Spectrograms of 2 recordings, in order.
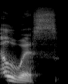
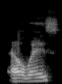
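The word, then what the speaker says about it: Elwes: what why isn't this carrie ellis is that how you say his name elways yeah always why isn't this him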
